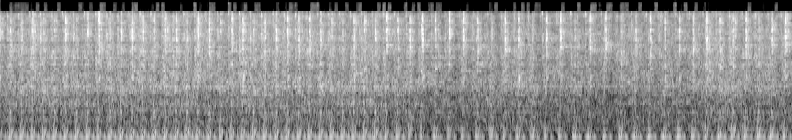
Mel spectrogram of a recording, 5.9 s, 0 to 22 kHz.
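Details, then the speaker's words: 1985 Honda ATC250SX three-wheeler, fresh gas, just fired up at idle: fast ticking about three per second over the single-cylinder thump, light top-end tapping; owner suspects valves needing adjustment or cam chain, also slight smoke. "oh yeah fired right up i hear a little knocking in the top end here though i think"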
